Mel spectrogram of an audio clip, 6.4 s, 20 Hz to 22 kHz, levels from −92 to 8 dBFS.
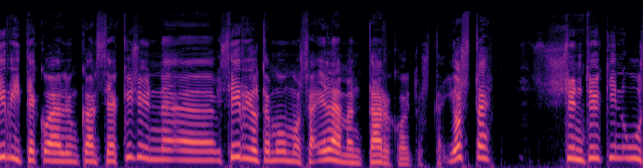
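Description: Nothing stood out as a technical fault on listening to the speech in this recording.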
